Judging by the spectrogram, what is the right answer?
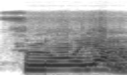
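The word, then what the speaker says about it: phloem: तो देखिए, फ्लोएम, फ्लोएम एक बार आप खुद से बोलिए, फ्लोएम। तो फ्लोएम में स्पेलिंग भले पी से शुरू है लेकिन लगता है यफ से शुरू है, फ्लोएम।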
